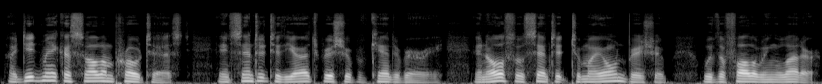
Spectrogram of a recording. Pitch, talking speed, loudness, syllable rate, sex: 125 Hz, 190 wpm, -18 LUFS, 5.3 syllables/s, male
